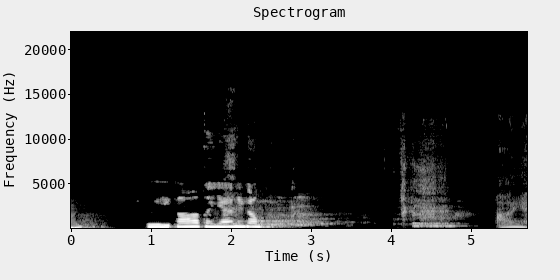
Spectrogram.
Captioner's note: laughter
